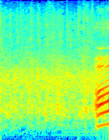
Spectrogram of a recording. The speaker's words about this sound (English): So where are our youth? Our youth in a section, where are you? Stand up. Honor our youth with a hand clap. Thank you so much.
